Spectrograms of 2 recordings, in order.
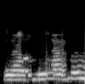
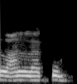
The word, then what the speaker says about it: لعلهم: للناس لعلكم يتقون ولا La'allahum bunda, bukan la'allahum. La'allahum, bunda bacanya la'allakum.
